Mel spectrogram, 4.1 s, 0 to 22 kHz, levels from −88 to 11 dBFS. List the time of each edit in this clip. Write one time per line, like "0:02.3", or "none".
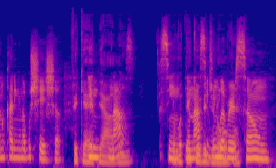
0:01.0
